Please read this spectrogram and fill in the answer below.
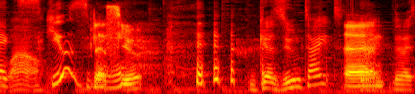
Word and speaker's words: Gesundheit: Gesundheit? And did I say it right? Your oven? Yeah, Gesundheit.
